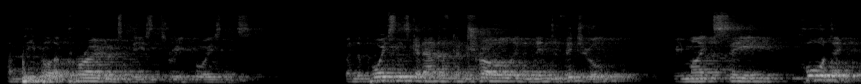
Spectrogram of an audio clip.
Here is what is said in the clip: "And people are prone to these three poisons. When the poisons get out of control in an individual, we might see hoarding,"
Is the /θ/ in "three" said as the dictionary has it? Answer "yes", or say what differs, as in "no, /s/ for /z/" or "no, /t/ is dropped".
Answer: yes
